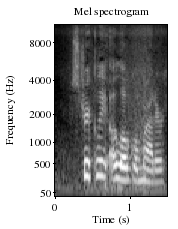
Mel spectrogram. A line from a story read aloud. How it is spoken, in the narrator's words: he says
